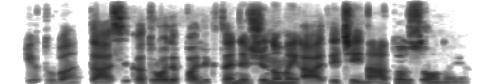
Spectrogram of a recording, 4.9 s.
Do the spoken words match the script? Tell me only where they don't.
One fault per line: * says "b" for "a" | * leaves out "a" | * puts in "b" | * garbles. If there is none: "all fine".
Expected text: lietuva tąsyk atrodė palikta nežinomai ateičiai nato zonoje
all fine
